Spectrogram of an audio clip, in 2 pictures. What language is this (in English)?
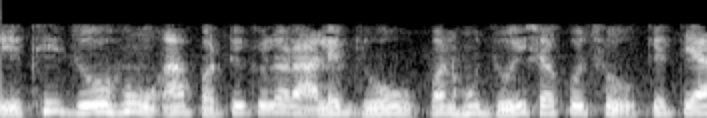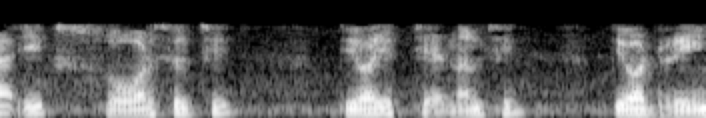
Gujarati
